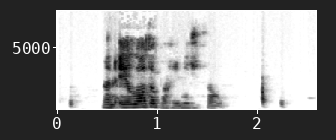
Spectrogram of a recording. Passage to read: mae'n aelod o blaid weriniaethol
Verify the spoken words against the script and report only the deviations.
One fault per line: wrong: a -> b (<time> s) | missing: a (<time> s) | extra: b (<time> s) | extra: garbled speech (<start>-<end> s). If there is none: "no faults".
missing: blaid (1.0 s)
